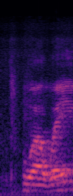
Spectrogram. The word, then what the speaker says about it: Huawei: You got 2 inverters over here, Huawei, or how you pronounce that.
